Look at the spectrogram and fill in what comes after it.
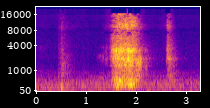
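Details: A short in-breath, then one forceful, hissing allergy sneeze and a softer breath, in a cold, dusty lab where there may be animal hairs, during an attack of at least 30 sneezes in one hour; cause uncertain.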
